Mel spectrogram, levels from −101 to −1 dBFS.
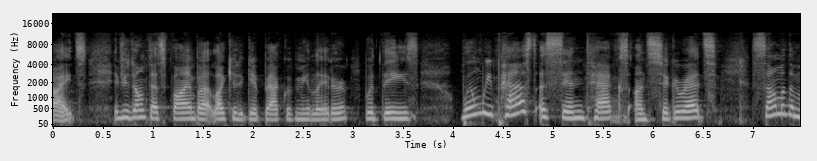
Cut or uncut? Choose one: cut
